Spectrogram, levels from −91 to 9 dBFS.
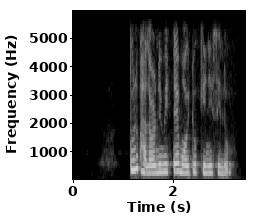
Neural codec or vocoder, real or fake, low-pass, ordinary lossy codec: none; real; 5.4 kHz; Opus, 64 kbps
